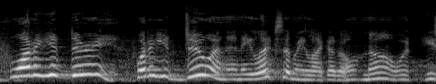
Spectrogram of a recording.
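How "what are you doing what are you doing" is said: loud, high-pitched indignant holler; retold holler. Wife hollers across the restaurant table at her drinking husband, indignant holler. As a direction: holler the question, pitch leaping up. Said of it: "I holler at him".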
